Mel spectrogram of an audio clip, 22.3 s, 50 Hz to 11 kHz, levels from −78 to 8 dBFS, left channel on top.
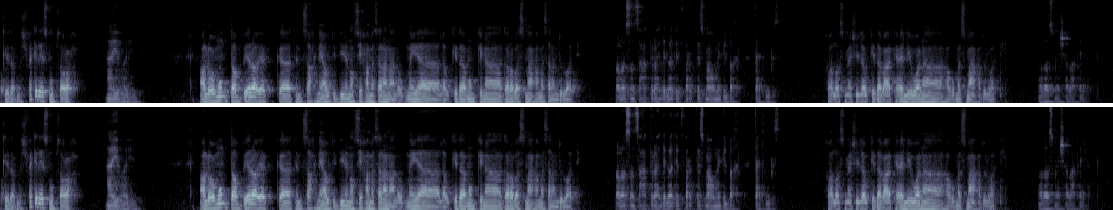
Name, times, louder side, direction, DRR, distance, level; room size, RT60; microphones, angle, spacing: voice 1, 0.0-1.5 4.0-11.5 16.6-19.9, equal, 5° right, 5 dB, 0.7 m, -27 dB
voice 2, 2.1-2.8 12.3-14.8 15.1-15.6 20.8-21.8, right 2 dB, 30° right, 4 dB, 2.2 m, -41 dB
19.0 x 14.0 x 4.1 m, 0.38 s
head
